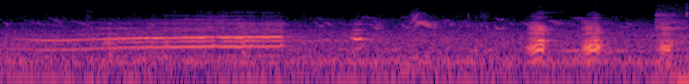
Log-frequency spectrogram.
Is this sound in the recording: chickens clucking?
yes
